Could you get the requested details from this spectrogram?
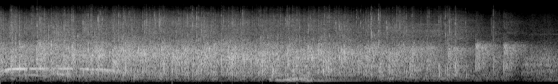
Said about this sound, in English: If you would, make Anna feel welcome. Put your hands together.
